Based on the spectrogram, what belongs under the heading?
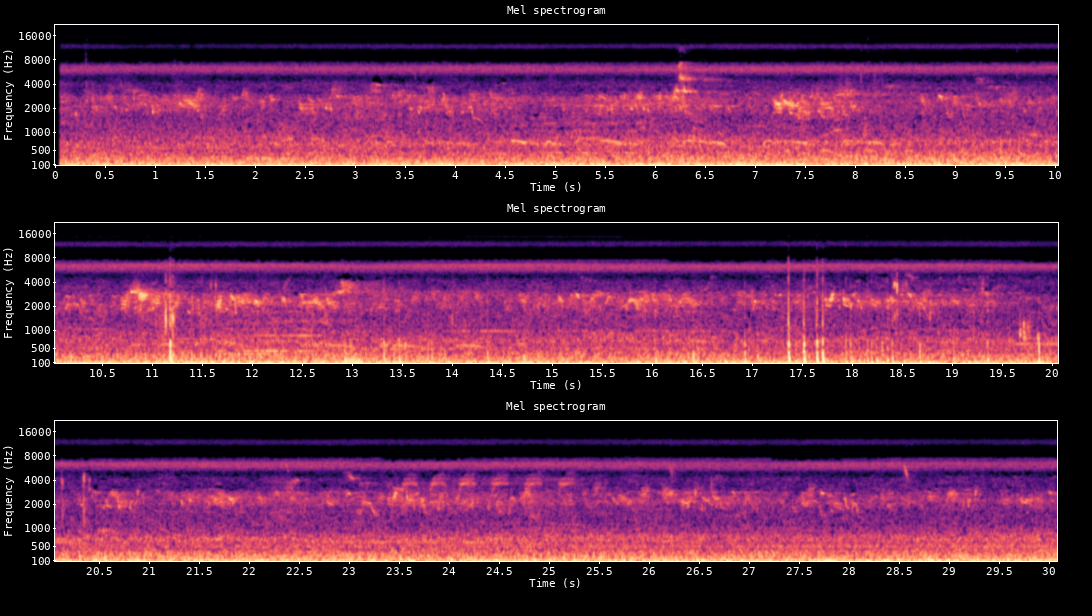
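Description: Many birds chirping in scattered short calls over a steady low background rumble, with a couple of sharp clicks about eleven and seventeen seconds in.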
